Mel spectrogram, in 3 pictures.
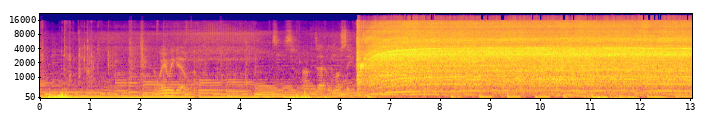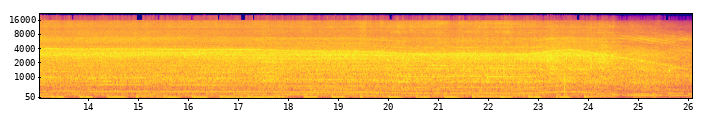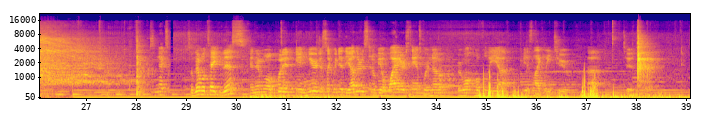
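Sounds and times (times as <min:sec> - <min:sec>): electric saw cutting wood: 0:06.3 - 0:28.3.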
